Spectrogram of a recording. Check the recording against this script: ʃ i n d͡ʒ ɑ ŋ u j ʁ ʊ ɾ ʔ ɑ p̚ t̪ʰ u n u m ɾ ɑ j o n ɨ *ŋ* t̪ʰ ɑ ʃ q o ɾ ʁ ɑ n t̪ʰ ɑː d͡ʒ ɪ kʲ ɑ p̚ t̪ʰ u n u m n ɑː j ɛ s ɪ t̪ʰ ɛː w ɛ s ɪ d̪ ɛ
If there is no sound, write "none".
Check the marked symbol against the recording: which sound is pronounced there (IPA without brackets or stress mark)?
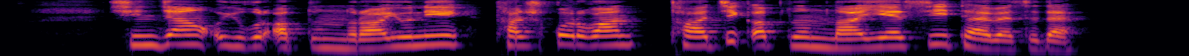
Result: none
